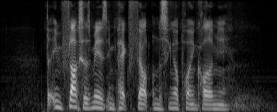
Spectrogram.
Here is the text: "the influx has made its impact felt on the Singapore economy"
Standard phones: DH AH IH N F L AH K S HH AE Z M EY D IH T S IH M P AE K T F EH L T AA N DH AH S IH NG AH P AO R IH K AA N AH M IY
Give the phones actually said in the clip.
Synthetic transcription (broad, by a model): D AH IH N F L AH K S HH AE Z M EY D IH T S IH M P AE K T F EH L T AA N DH AH S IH NG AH P AO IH K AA L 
